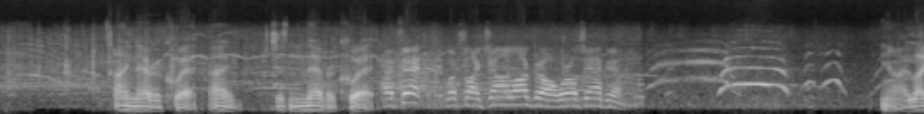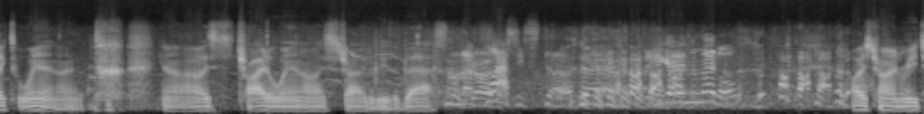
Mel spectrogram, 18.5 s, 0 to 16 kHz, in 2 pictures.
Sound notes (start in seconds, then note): 12.4 laugh; 15.6 laughing; 17.9 laughter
